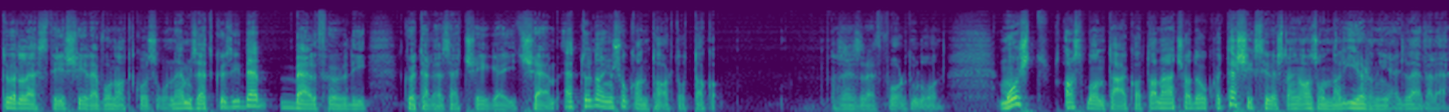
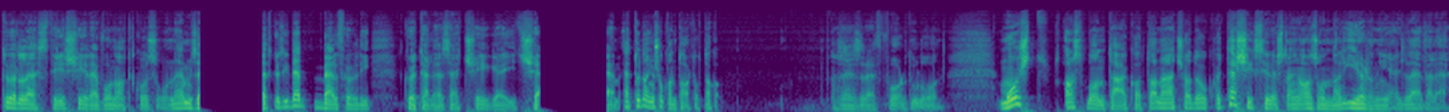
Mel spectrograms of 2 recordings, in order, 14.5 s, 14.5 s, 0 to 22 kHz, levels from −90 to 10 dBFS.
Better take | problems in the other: first | audio freezing; at 2 s for 0.5 s and at 5.5 s for 0.5 s

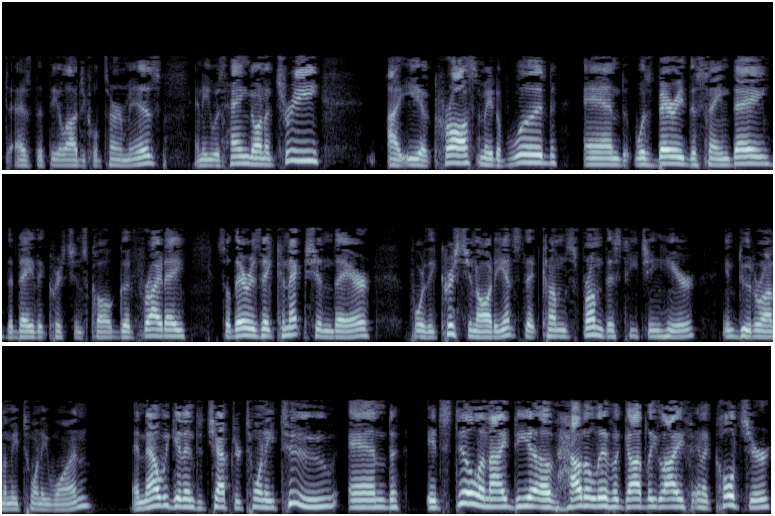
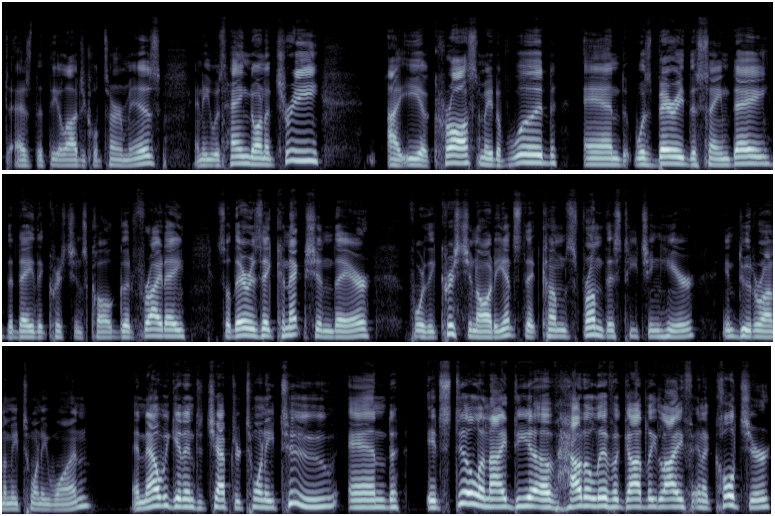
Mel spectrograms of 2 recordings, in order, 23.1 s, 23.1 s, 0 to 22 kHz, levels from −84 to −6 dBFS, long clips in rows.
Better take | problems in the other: second | garbled, watery; slightly; nothing above 5.5 kHz

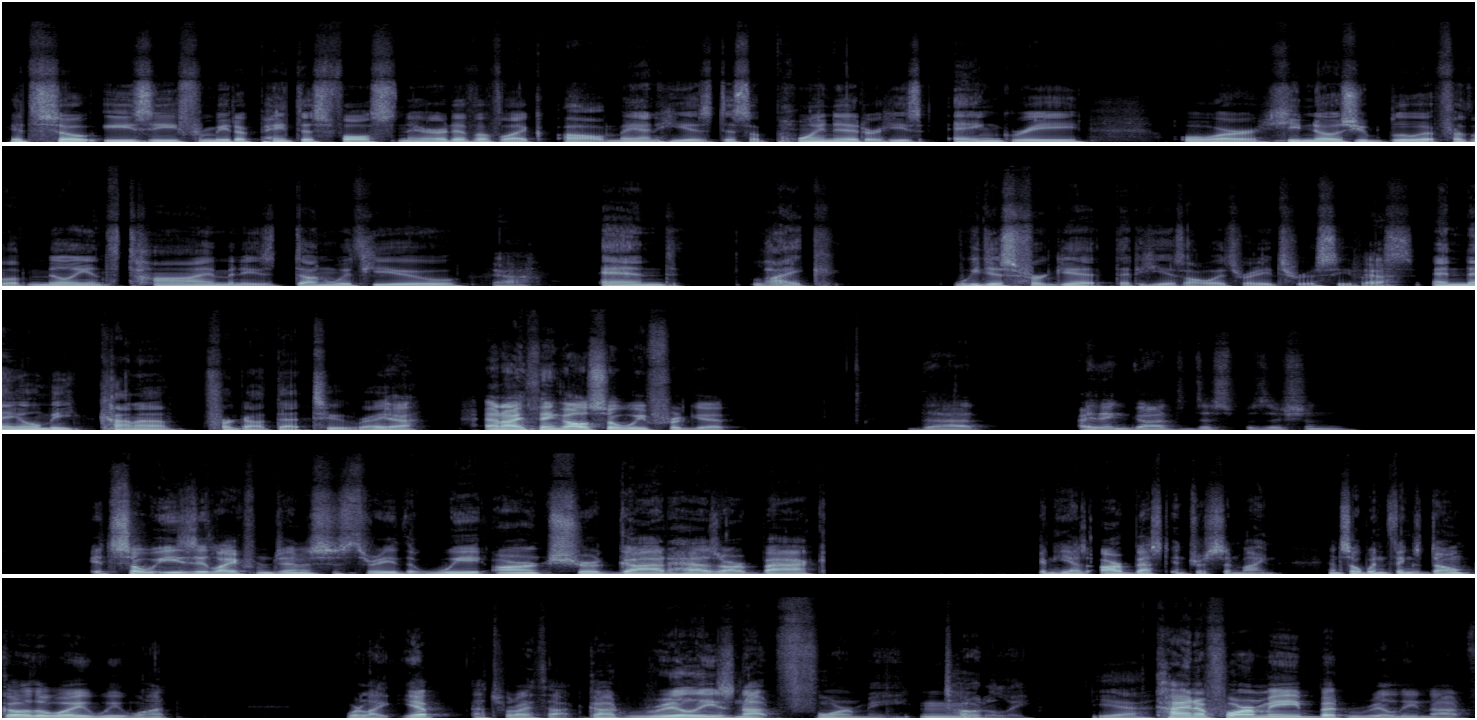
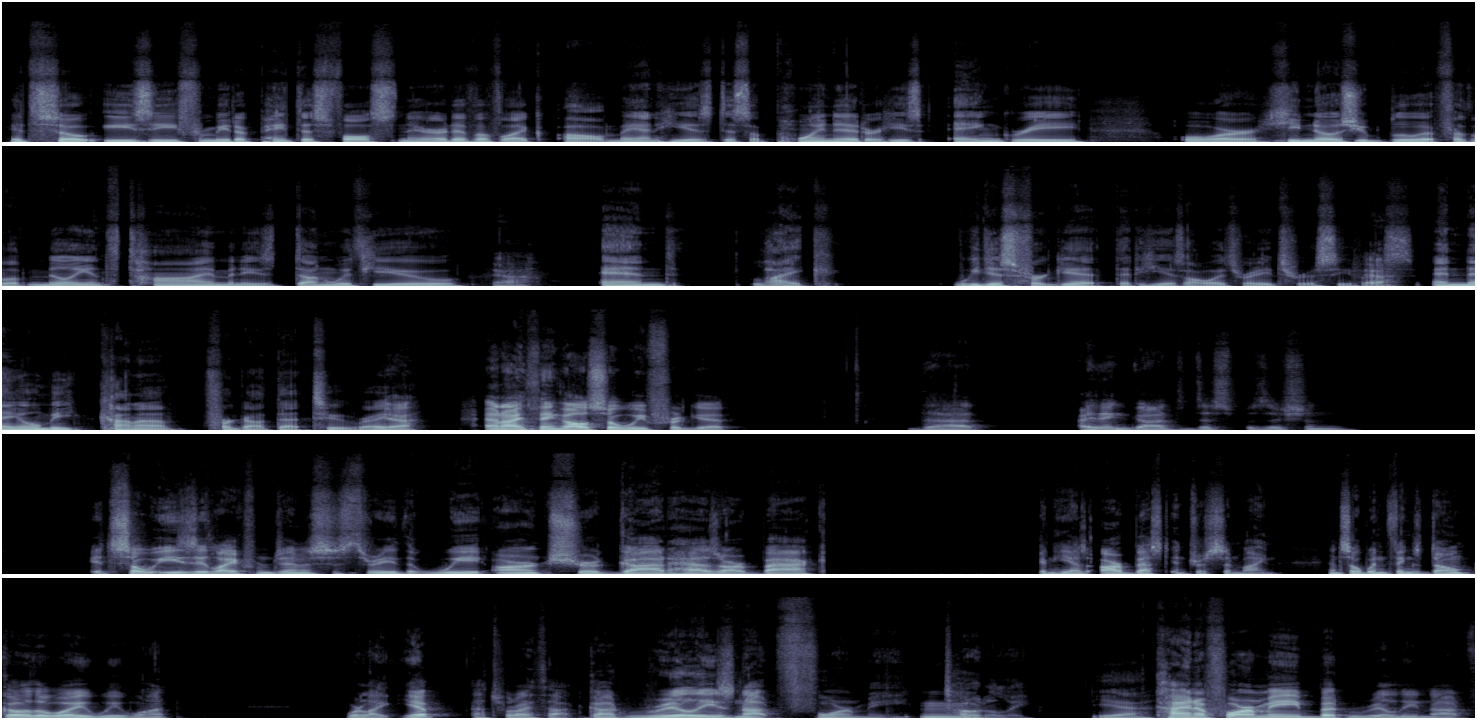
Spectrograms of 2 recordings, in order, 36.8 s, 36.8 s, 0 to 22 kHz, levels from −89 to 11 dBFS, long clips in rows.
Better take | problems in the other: neither | audio freezing; at 26 s for 1 s; the same in both

